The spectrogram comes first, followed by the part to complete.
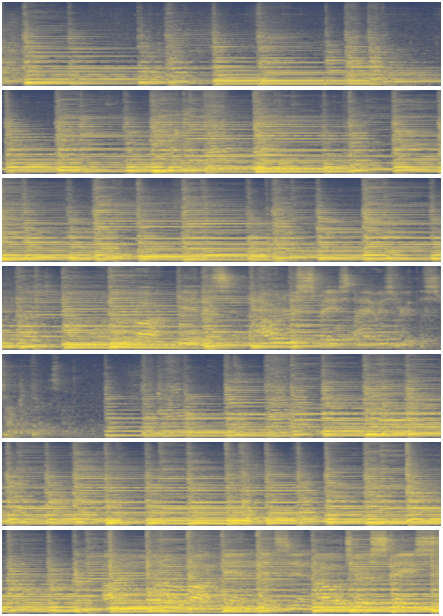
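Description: Acoustic guitar strummed in steady chords, with a voice singing over it from about halfway through and again near the end. The playing breaks off briefly a little past halfway, then picks up again.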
